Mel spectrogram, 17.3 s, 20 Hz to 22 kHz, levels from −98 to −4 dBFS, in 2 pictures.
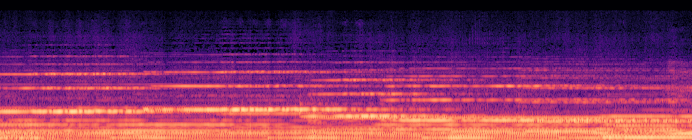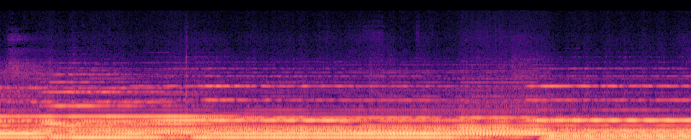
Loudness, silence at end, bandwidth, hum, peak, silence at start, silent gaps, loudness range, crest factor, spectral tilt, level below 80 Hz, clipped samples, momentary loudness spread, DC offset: -17 LUFS; 0 s; 4.7 kHz; none; -4 dBFS; 0 s; none; 1 LU; 12 dB; -10.5 dB/octave; -32 dBFS; under 0.1%; 2 LU; under 0.1%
